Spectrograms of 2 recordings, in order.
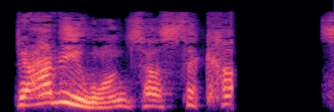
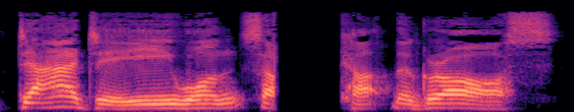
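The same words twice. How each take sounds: First: The voice sounds cheerful and enthusiastic. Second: The voice sounds grudging and complaining. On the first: The husband's plan is welcomed as a good thing. The speaker calls it right. "Isn't that great?" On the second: The husband is blamed for spoiling the plan. The speaker calls it wrong. "And it's all the way you say it"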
